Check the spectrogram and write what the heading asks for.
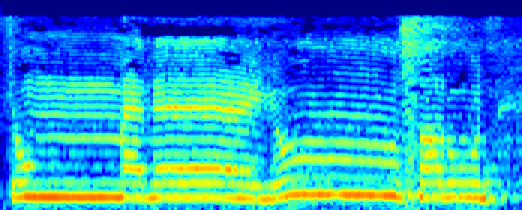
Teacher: أدي النون وبعدها الصاد برضو هنخفيها ونغنها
